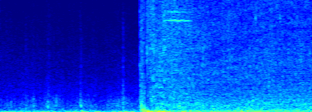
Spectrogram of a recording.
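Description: A body splashes hard into water.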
